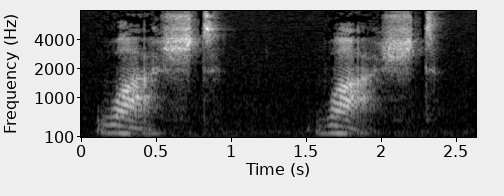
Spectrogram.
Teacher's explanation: The final sound in infinitive form is sh, the unvoiced sh sound. Since it is unvoiced, it is case 1, where the ed is pronounced as a t.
